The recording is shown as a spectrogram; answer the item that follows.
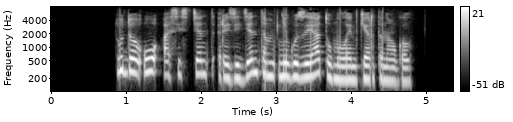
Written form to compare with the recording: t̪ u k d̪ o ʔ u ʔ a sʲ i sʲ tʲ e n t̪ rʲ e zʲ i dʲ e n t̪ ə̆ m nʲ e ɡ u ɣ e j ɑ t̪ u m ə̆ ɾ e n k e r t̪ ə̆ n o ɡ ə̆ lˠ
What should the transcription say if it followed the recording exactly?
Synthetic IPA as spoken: t̪ u d̪ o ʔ u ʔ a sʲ i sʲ tʲ e n t̪ rʲ e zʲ i dʲ e n t̪ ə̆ m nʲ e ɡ u z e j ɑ t̪ u m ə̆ l e n k e r t̪ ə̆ n o ɡ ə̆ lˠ

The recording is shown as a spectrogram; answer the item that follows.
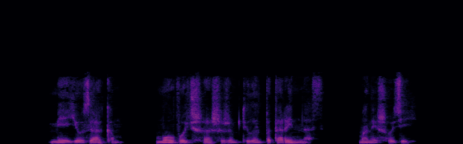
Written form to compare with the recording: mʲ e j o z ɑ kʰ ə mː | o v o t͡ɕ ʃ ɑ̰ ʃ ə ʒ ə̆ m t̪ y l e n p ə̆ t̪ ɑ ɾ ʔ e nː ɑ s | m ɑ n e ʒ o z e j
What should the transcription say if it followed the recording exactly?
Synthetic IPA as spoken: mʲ e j o z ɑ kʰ ə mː | o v o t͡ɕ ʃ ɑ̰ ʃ ə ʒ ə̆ m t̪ y l e n p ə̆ t̪ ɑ ɾ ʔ e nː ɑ s | m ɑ n e ʃ o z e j

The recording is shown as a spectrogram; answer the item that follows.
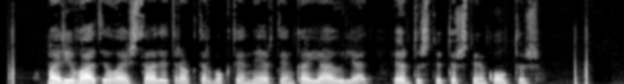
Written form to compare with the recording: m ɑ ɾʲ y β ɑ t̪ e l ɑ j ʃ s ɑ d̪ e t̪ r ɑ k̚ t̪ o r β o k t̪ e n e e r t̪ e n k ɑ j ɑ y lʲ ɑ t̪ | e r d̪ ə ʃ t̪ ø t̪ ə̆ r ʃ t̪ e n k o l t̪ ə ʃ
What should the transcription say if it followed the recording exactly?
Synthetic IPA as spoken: m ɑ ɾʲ i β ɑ t̪ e l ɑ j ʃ s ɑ d̪ e t̪ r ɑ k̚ t̪ o r β o k t̪ e n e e r t̪ e n k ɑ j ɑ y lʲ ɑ t̪ | e r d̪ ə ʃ t̪ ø t̪ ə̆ r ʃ t̪ e n k o l t̪ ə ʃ

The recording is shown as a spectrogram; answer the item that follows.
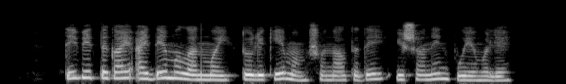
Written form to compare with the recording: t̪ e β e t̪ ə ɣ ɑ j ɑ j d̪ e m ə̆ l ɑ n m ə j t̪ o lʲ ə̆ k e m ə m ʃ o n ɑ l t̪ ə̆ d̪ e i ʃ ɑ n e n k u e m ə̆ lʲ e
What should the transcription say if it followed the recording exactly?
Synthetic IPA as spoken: t̪ e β e t̪ ə ɣ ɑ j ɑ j d̪ e m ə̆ l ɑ n m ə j t̪ o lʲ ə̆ k e m ə m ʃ o n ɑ l t̪ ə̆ d̪ e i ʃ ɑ n e n p u e m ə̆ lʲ e

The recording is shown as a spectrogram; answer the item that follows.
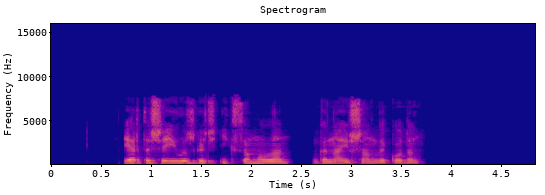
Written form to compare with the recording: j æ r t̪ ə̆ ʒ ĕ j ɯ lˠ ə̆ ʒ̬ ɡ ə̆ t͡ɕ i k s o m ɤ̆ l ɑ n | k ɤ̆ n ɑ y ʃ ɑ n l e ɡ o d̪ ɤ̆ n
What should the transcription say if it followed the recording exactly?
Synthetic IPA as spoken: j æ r t̪ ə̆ ʃ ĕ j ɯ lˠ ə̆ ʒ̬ ɡ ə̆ t͡ɕ i k s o m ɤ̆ l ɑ n | ɡ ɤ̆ n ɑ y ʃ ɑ n l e k o d̪ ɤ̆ n

